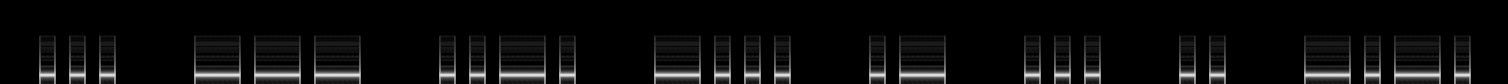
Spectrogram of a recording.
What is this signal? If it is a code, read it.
Morse code, heard as a keyed tone, about 8 wpm, spaced as for 6 wpm, 440 Hz. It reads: S OF BASIC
